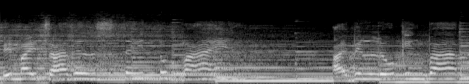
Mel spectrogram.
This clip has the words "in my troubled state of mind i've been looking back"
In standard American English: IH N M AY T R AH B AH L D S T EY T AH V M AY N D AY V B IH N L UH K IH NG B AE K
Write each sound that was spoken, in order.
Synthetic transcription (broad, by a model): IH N M AY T AA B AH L S T EY T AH P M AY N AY B IH N L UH K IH NG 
